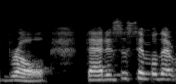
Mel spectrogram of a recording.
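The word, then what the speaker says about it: rho: population correlation coefficient is looks like this funny P it is pronounced row that is a symbol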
